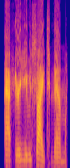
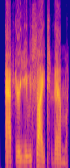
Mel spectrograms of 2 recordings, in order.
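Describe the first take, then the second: No difference in how they are said.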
